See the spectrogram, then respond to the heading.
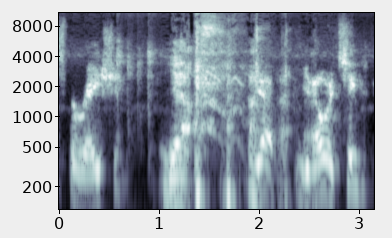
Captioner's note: laughing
